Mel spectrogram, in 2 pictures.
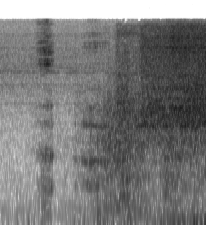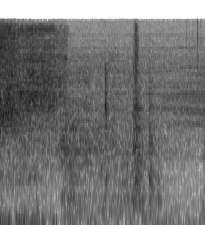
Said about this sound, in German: Ich öffne jetzt den Verschluss des Ofens.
